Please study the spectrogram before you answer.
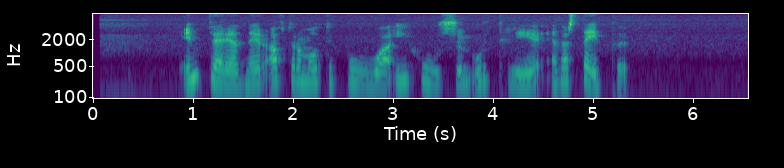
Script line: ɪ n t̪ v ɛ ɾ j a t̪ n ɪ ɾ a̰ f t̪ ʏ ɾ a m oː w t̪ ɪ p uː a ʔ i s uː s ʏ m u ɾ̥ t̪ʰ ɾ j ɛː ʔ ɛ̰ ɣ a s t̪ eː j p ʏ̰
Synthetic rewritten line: ɪ n t̪ v ɛ ɾ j a t̪ n ɪ ɾ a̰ f t̪ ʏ ɾ a m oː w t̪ ɪ p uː a ʔ i h uː s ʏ m u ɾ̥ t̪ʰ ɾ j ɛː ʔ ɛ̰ ð a s t̪ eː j p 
